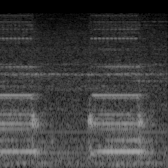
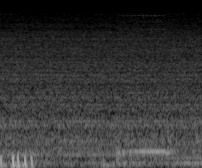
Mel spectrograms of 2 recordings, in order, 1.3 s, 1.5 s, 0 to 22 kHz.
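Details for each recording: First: Wanhao Duplicator 6 3D printer with undamped NEMA 17 stepper motors, before fitting stepper dampers, axis moved up and down. A steady high-pitched stepper whine comes in bursts as the axis moves, then stops; loud stepper motor whine. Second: Wanhao Duplicator 6 3D printer after fitting NEMA 17 stepper motor dampers and retensioning belts: soft low hums as axes move back and forth, a few light clunks, no harsh buzzing; steppers running quietly.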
